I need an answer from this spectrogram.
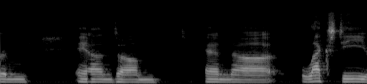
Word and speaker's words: LXD: and um and uh Lex D or lxd if you pronounce it the way I do uh this is what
